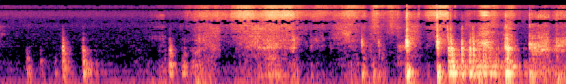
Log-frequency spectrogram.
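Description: Plastic toy horse figure tapped and moved over a wooden floor, giving light clicks and knocks. From about five seconds in the clicks come more densely, with a child's voice vocalizing alongside.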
